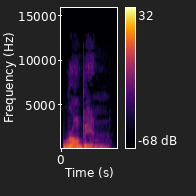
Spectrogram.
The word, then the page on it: robin: British English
